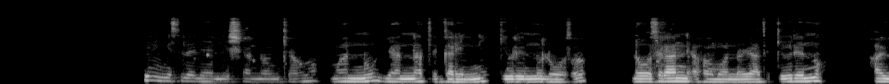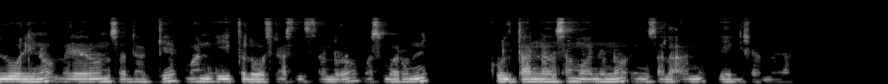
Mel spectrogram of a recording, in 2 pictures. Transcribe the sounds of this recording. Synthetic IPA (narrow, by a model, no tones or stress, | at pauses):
sɪnmɪsɪlɛle̞ːlːɪʃːɐnːɔwɐŋkɛhɔmɐnːʊjɐnːɐt̪ɛɡɐɾɪnːɪɡɪbɪɾɪnːʊloːsɔ | lo̞ːsɪɾɐnːɪɐfɐmɐnːɔjaːt̪ɛɡɪbɪɾɪnːʊ | hɐjolːɪnɔmɛɾe̞ːɾɔnsɐd̪ɐɡːemɐnːʊhiːt̪ːɔloːsɪɾɐsiːsːɐnːɔɾoːmɐsmɐɾʊnːɪ | kʼʊlt̪ːɐnːɐnsɐmɐnːʊnɔʔɪnsɐlɐʔɐnːɪle̞ːlːɪʃɐnːɔjaːt̪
